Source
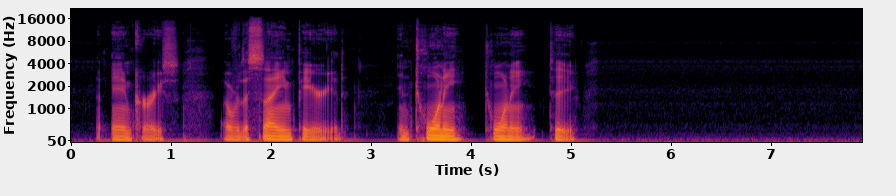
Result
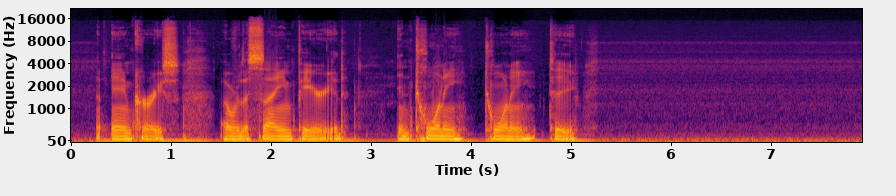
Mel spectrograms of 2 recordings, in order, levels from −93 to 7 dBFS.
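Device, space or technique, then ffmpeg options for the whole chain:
loud club master: -af "acompressor=threshold=-23dB:ratio=2,asoftclip=type=hard:threshold=-15dB,alimiter=level_in=26.5dB:limit=-1dB:release=50:level=0:latency=1,volume=-1dB"

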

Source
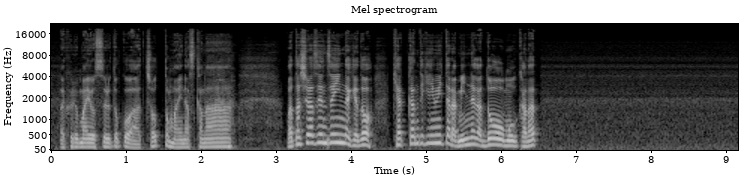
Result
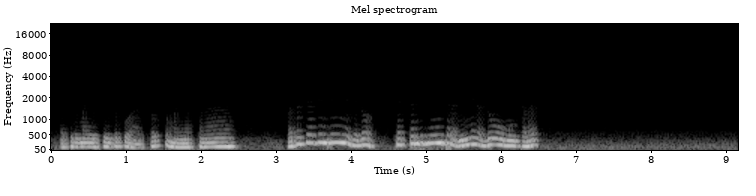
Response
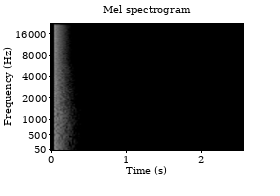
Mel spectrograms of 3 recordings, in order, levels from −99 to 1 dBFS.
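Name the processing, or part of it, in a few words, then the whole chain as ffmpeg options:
the neighbour's flat through the wall: -filter_complex "[0:a]asettb=1/sr,asplit=3[link_01][link_02][link_03];[link_01]atrim=end=4.804[link_04];[link_02]atrim=start=4.8:end=5.31,asetpts=PTS-STARTPTS,afade=type=in:duration=0.004:curve=qsin,afade=type=out:start_time=0.506:duration=0.004:curve=qsin,aemphasis=mode=reproduction:type=bsi[link_05];[link_03]atrim=start=5.306[link_06];[link_04][link_05]acrossfade=duration=0.004:curve1=hsin:curve2=qsin[link_07];[link_07][link_06]acrossfade=duration=0.004:curve1=qsin:curve2=hsin,lowpass=frequency=280:width=0.5412,lowpass=frequency=280:width=1.3066,equalizer=frequency=130:width_type=o:width=0.83:gain=7,asplit=2[link_08][link_09];[link_09]adelay=43,volume=-5dB[link_10];[link_08][link_10]amix=inputs=2:normalize=0"

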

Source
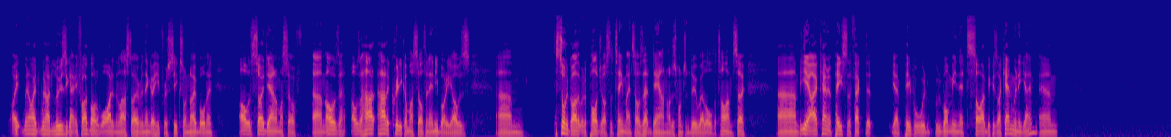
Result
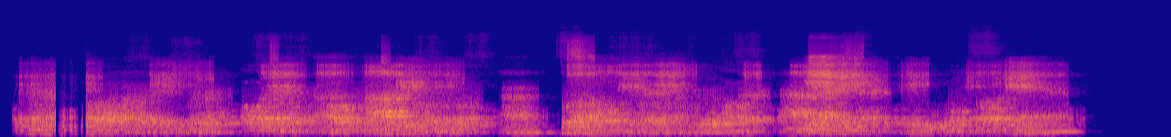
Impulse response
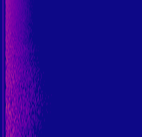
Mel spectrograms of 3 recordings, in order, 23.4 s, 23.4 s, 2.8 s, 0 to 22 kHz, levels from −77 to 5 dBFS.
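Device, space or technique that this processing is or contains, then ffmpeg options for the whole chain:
stadium PA: -filter_complex "[0:a]highpass=frequency=120:width=0.5412,highpass=frequency=120:width=1.3066,equalizer=frequency=2300:width_type=o:width=1:gain=6,aecho=1:1:236.2|285.7:1|0.562[link_01];[1:a]atrim=start_sample=2205[link_02];[link_01][link_02]afir=irnorm=-1:irlink=0,asettb=1/sr,asplit=3[link_03][link_04][link_05];[link_03]atrim=end=1.104[link_06];[link_04]atrim=start=1.1:end=1.71,asetpts=PTS-STARTPTS,afade=type=in:duration=0.004:curve=qsin,afade=type=out:start_time=0.606:duration=0.004:curve=qsin,agate=range=-51dB:threshold=-14dB:ratio=16:detection=peak[link_07];[link_05]atrim=start=1.706[link_08];[link_06][link_07]acrossfade=duration=0.004:curve1=hsin:curve2=qsin[link_09];[link_09][link_08]acrossfade=duration=0.004:curve1=qsin:curve2=hsin,afwtdn=0.0501,volume=-6dB"

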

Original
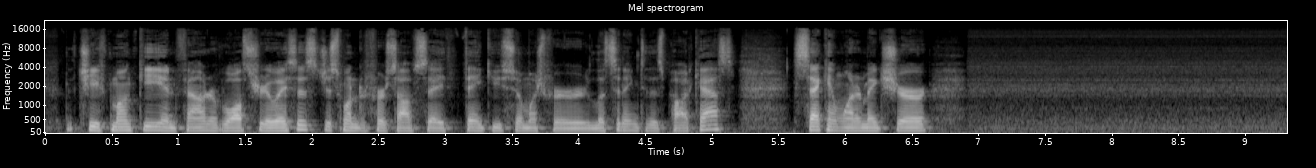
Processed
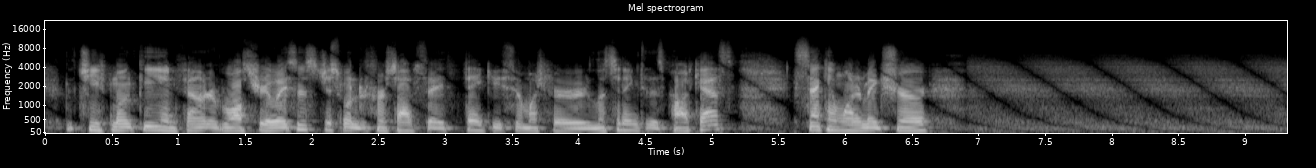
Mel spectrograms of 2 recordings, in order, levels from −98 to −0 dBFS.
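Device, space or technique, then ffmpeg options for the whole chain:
barber-pole phaser into a guitar amplifier: -filter_complex "[0:a]asettb=1/sr,asplit=3[link_01][link_02][link_03];[link_01]atrim=end=2.724[link_04];[link_02]atrim=start=2.72:end=4,asetpts=PTS-STARTPTS,afade=type=in:duration=0.004:curve=qsin,afade=type=out:start_time=1.276:duration=0.004:curve=qsin,bass=frequency=250:gain=-3,treble=frequency=4000:gain=-12[link_05];[link_03]atrim=start=3.996[link_06];[link_04][link_05]acrossfade=duration=0.004:curve1=hsin:curve2=qsin[link_07];[link_07][link_06]acrossfade=duration=0.004:curve1=qsin:curve2=hsin,asplit=2[link_08][link_09];[link_09]afreqshift=-1.8[link_10];[link_08][link_10]amix=inputs=2:normalize=1,asoftclip=type=tanh:threshold=-25dB,highpass=81,equalizer=frequency=140:width_type=q:width=4:gain=-6,equalizer=frequency=290:width_type=q:width=4:gain=-5,equalizer=frequency=540:width_type=q:width=4:gain=-5,lowpass=frequency=3900:width=0.5412,lowpass=frequency=3900:width=1.3066,volume=8.5dB"

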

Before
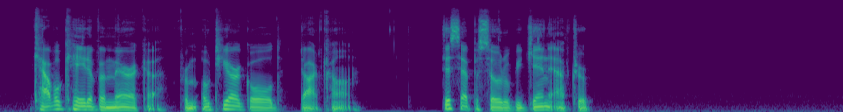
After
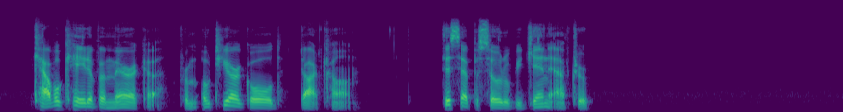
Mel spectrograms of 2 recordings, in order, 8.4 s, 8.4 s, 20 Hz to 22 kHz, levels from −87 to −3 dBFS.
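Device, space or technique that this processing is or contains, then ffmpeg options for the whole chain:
phone speaker on a table: -af "highpass=frequency=360:width=0.5412,highpass=frequency=360:width=1.3066,equalizer=frequency=700:width_type=q:width=4:gain=5,equalizer=frequency=1300:width_type=q:width=4:gain=-3,equalizer=frequency=2500:width_type=q:width=4:gain=3,equalizer=frequency=5900:width_type=q:width=4:gain=5,lowpass=frequency=7600:width=0.5412,lowpass=frequency=7600:width=1.3066"

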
